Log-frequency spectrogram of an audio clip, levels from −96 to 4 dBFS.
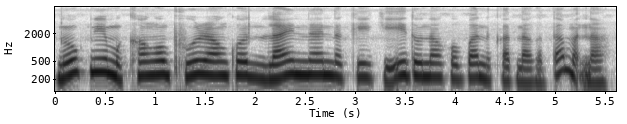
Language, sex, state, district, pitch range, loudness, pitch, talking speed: Garo, female, Meghalaya, South Garo Hills, 210-250 Hz, -12 LUFS, 235 Hz, 115 wpm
